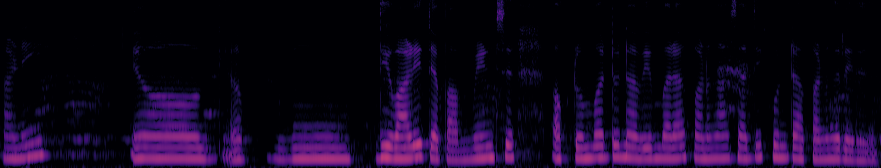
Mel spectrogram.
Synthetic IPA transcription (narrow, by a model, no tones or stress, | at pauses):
aɽ̃i | d̪iʋaɭit̪ɛpamiɳʈsɔkʈombəɾt̪unəʋembəɾakəɳɡãsat̪ikuɳʈakəɳɡəɾelːi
